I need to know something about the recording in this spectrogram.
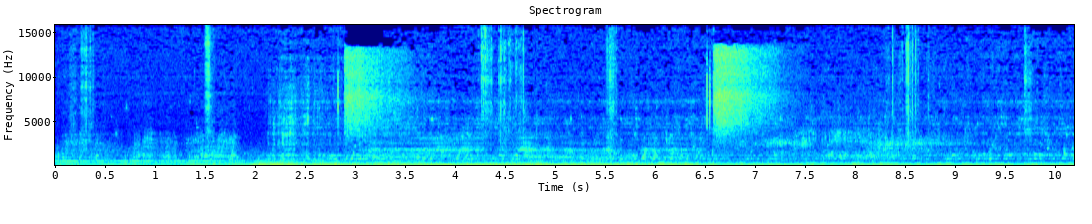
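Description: Footsteps shuffle softly over a littered floor.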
